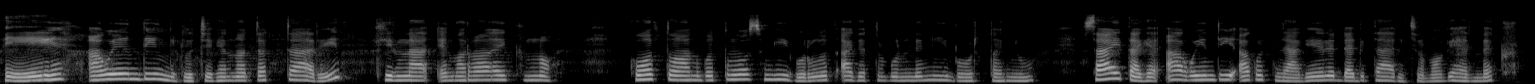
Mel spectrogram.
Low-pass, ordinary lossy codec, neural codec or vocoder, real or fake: none; none; autoencoder, 22.05 kHz, a latent of 192 numbers a frame, VITS, trained on one speaker; fake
